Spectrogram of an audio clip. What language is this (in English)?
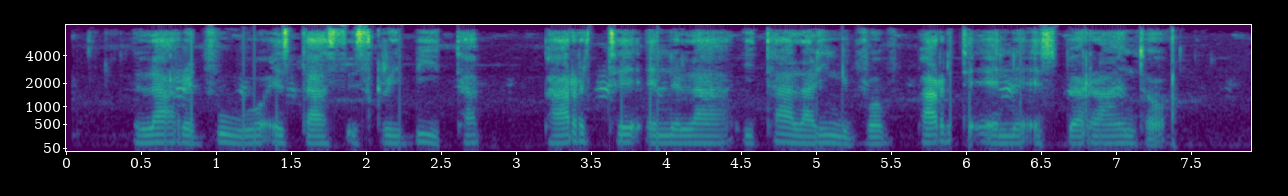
Esperanto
